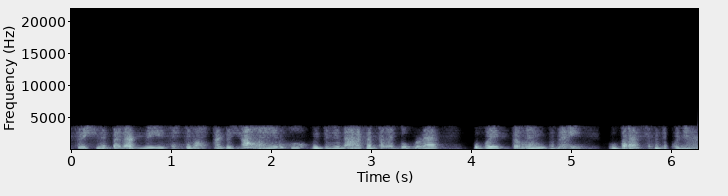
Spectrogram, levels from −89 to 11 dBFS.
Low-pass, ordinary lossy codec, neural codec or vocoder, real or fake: 3.6 kHz; none; codec, 44.1 kHz, 0.9 kbps, DAC; fake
